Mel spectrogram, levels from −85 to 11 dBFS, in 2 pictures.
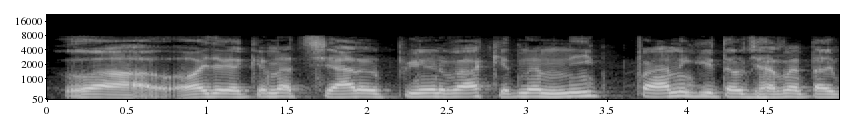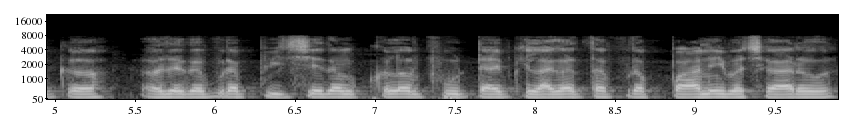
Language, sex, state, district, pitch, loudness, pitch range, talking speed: Bhojpuri, male, Uttar Pradesh, Deoria, 140 Hz, -14 LUFS, 135-155 Hz, 175 wpm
